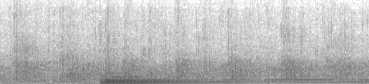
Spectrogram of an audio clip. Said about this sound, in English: Come on, let's give the Lord a hand clap of thanksgiving today and praise.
